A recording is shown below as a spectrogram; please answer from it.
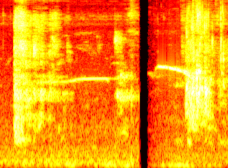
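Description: Water trickles and drips over cut pangas fish being washed by hand in a kitchen, a close, splashy run of pouring and dribbling broken by a brief pause.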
